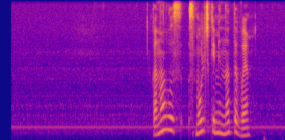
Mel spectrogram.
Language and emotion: Russian, neutral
